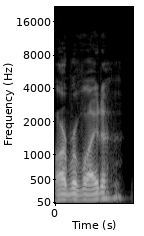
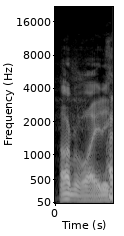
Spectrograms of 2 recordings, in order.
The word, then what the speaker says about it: arborvitae: How'd you say that? Did I say it wrong? – Arborvita. – Arborvita. – Arborvita. – I was saying arborvitae. – Arborvitae. – I've heard it said. – Tomato, tomato. – Northwest. Tomato, tomato. Yep.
